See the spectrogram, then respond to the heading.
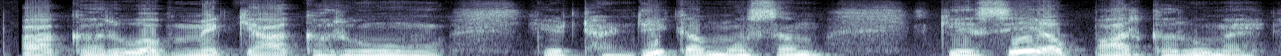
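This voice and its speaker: Man as a husky, whining cartoon crow. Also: medium pitch. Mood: despairing. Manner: plaintive, lamenting. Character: lazy, hungry, whining male crow. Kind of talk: Hindi children's animated fable dialogue.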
